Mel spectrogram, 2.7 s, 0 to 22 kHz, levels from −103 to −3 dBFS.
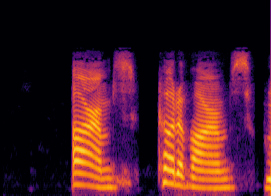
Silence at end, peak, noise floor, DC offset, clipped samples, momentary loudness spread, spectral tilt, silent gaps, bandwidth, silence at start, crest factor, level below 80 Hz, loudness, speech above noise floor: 0 s; -2 dBFS; -86 dBFS; under 0.1%; under 0.1%; 15 LU; -4.5 dB/octave; none; 7.8 kHz; 0.75 s; 16 dB; -68 dBFS; -17 LUFS; 68 dB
